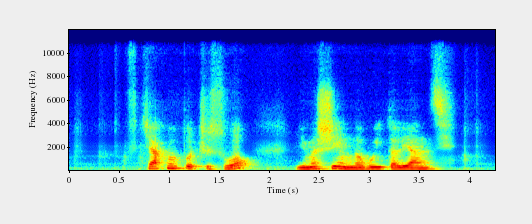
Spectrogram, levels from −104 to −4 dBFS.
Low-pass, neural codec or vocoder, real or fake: 10.8 kHz; codec, 24 kHz, 0.5 kbps, DualCodec; fake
